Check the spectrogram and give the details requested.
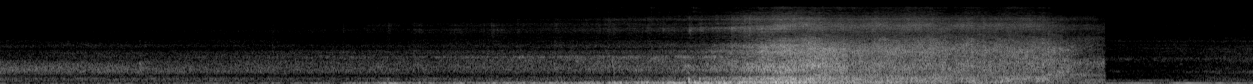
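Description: A train approaching and passing at speed, its noise building steadily into a loud rush that peaks about eight seconds in. The rush cuts off abruptly near the end, leaving a quieter low rumble.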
